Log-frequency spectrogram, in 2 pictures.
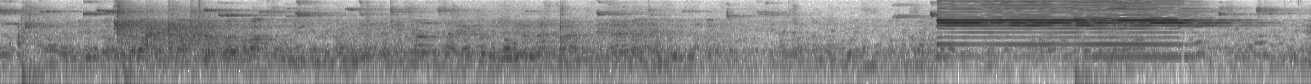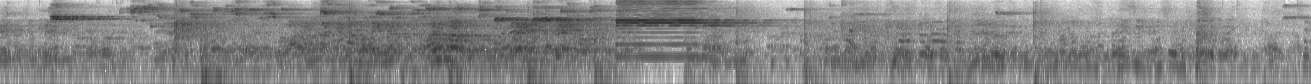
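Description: A basketball arena's electric horn sounds twice: a long steady blast of about three seconds, then later a shorter one of about a second and a half. Between the blasts a basketball bounces on the hardwood court and voices echo around the large gym.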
